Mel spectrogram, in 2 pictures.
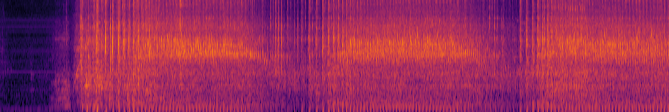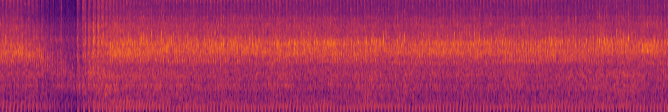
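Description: A lawn mower engine starts and runs loudly and steadily nearby.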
